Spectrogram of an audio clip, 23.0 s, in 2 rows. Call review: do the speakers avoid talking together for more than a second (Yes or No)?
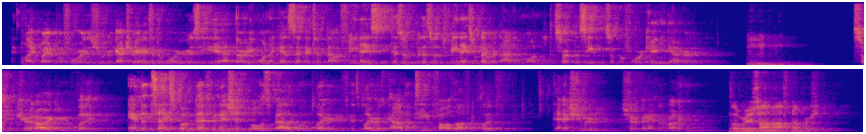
Yes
